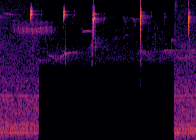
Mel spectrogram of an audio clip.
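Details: A hawfinch in the Sierra de Huelva, Andalusia, Spain, gives its characteristic "tch si si si" call: five sharp, very high ticking notes at uneven intervals over four seconds, with thin faint whistles between them over a low hiss.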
